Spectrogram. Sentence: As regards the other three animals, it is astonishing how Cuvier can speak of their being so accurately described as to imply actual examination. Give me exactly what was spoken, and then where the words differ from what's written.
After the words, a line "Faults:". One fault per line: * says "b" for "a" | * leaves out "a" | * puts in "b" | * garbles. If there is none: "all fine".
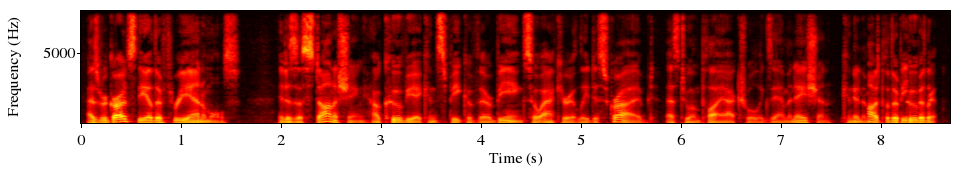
As regards the other three animals, it is astonishing how Cuvier can speak of their being so accurately described as to imply actual examination. [garbled]
Faults:
* garbles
